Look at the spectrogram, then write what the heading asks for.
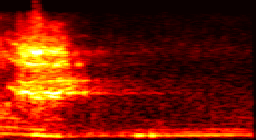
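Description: A thief's car speeds away from a Rockford family's home after a package theft, with a loud, brief tire skid up front that fades into a low engine rumble, no voices.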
